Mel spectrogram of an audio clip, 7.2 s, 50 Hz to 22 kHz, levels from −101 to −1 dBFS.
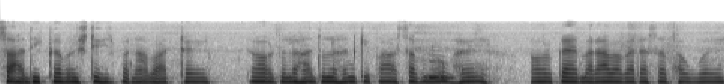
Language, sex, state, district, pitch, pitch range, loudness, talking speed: Bhojpuri, female, Uttar Pradesh, Deoria, 190 Hz, 185-195 Hz, -21 LUFS, 150 wpm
